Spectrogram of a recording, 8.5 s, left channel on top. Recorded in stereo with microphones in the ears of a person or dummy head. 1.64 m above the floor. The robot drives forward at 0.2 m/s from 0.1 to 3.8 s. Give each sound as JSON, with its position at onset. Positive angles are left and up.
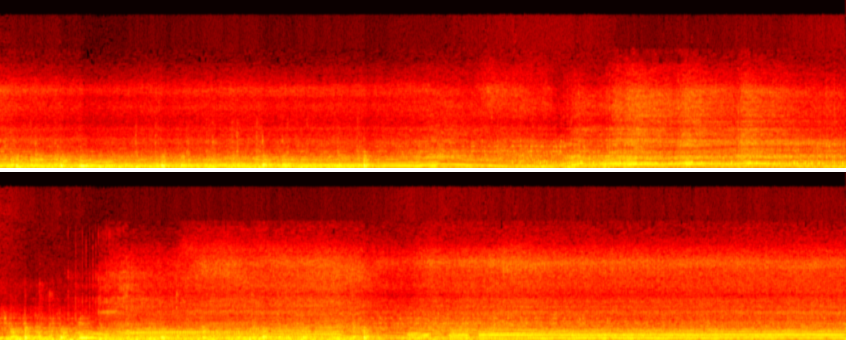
{"t": 0.8, "sound": "a piano", "side_deg": -15, "distance_m": 7.5}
